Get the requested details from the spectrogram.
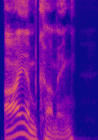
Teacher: your voice falls at the end to show it is a statement.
